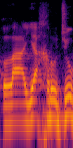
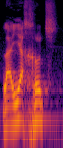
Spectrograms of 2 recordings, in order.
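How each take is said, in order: First: The verb ends with a final u vowel. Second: The verb stops on the final consonant. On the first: Nobody goes out. "berarti itu meniadakan" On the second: Nobody is allowed to go out. "jimnya itu disukun"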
